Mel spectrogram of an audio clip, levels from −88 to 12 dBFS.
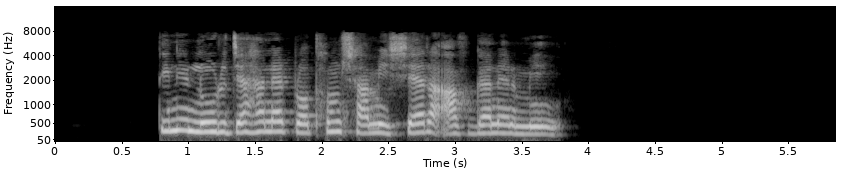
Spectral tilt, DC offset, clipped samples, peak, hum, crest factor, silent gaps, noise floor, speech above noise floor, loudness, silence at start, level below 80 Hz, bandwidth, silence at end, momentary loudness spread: -3.5 dB/octave; under 0.1%; under 0.1%; -2 dBFS; none; 14 dB; none; -90 dBFS; 76 dB; -14 LUFS; 0.8 s; -62 dBFS; 8 kHz; 2.05 s; 6 LU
